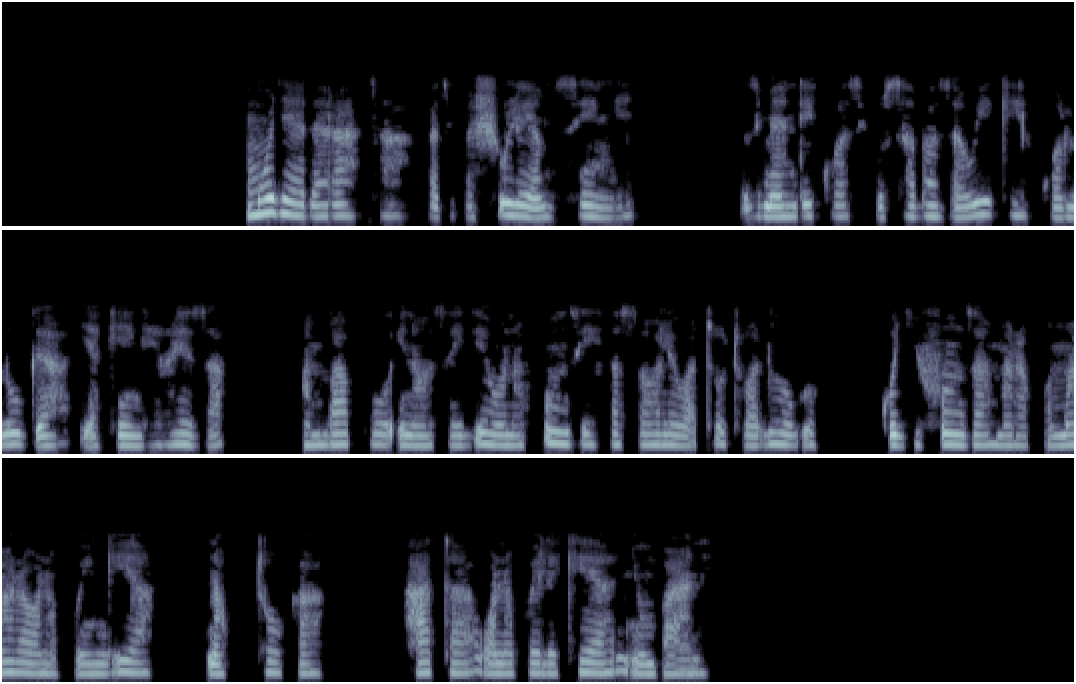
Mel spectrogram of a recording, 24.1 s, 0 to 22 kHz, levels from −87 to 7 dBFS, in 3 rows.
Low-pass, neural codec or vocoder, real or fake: 5.4 kHz; none; real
